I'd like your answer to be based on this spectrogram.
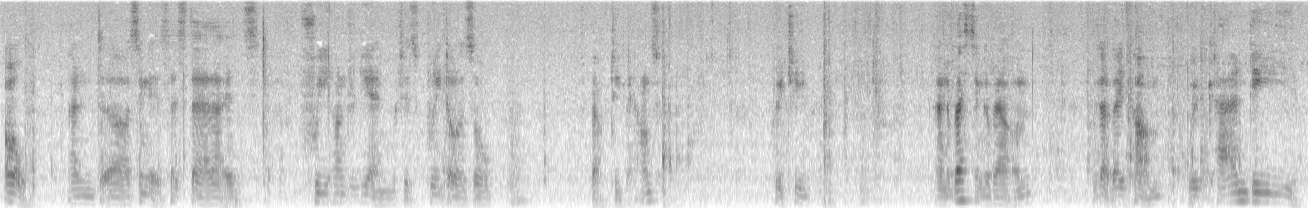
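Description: A man's voice: fairly low pitch, a little slow, pauses often, distant mic. A British man gives casual, eager commentary while unboxing toys at home. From Britain. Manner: chatty, eager toy-collector enthusiasm. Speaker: toy reviewer. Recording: noisy home recording with clicks.

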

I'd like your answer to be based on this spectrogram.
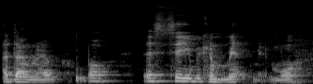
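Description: A young adult YouTuber's medium-pitched, slightly mellow voice carries at a moderate pace as he reacts to photos, wandering off track and frequently correcting himself. It's recorded up close on a webcam or phone in a small bedroom, which gives a roomy sound.

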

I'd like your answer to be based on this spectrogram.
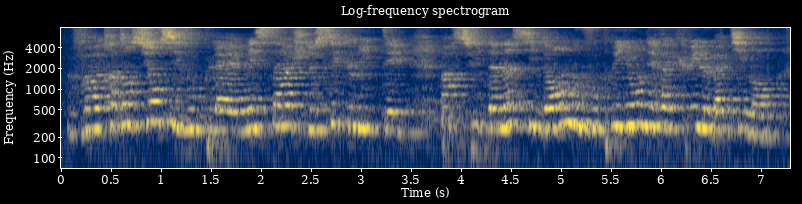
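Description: A woman's recorded evacuation notice plays over a shop loudspeaker in a clear, high, unhurried tone. It rings through a big echoing hall, caught from across the room with music behind it. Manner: calm, measured, formal. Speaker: recorded safety announcer. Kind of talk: pre-recorded evacuation announcement in two languages. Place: large store, indoors. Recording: echoey hall loudspeaker, far from mic.

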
